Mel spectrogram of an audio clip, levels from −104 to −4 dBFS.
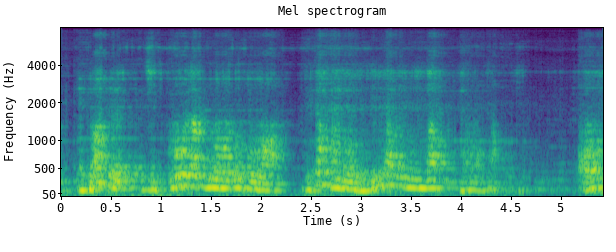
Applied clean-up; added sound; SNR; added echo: neural separator model SepFormer DNS4.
